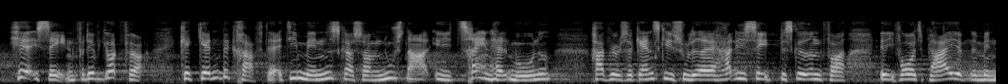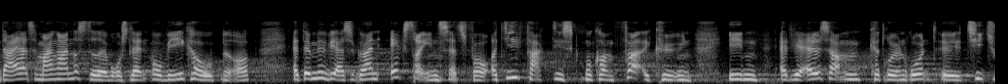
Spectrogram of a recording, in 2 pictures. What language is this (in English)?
Danish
